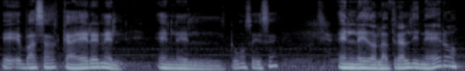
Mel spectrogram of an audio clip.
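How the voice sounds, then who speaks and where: In a darkish, mid-range voice at normal speed, a man with a northern Mexican Spanish accent leads a leadership course styled like a sermon. He regularly checks that the audience is with him and lists ideas through repeated phrases.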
